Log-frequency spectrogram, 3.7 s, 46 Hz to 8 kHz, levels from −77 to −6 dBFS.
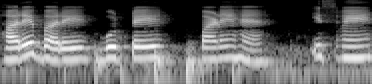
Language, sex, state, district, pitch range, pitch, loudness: Hindi, female, Punjab, Fazilka, 210-235 Hz, 225 Hz, -15 LUFS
